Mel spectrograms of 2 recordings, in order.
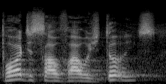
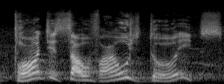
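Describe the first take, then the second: First: It is asked in a plain, confident tone. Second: It is asked in a doubtful tone.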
